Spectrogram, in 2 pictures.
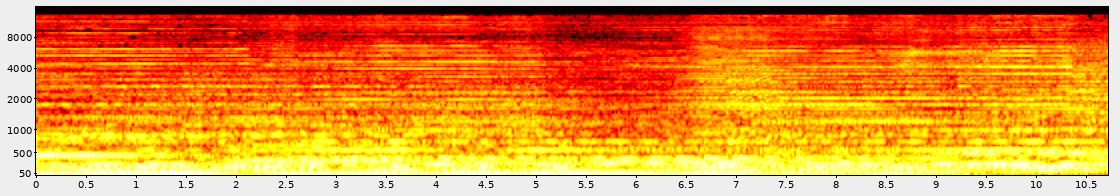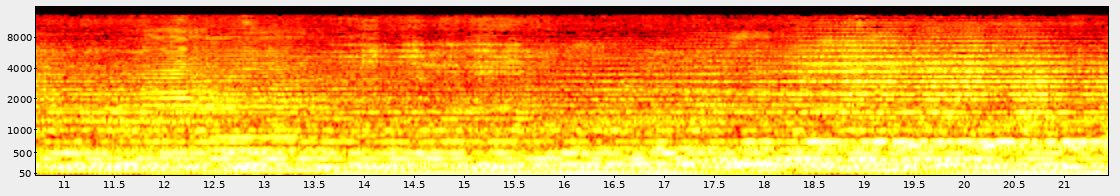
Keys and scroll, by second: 11.0 b, 18.8 Escape, 20.3 3, 21.3 shift+Tab.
